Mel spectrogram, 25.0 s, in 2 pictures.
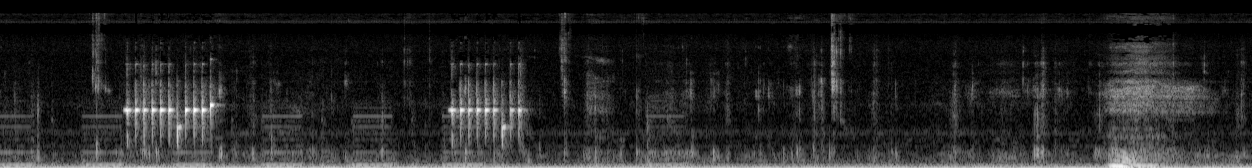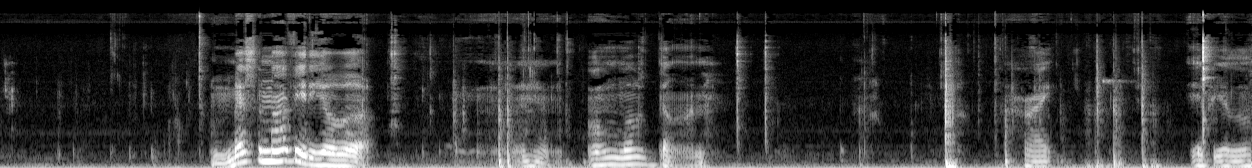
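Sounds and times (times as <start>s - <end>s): person chewing food: 0.0s - 14.7s, 16.3s - 18.4s, 19.6s - 24.8s
steady low hum: 0.0s - 25.0s
phone ringtone chiming: 0.9s - 3.0s, 4.4s - 5.3s.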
